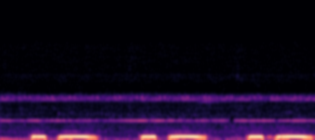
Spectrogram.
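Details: Spotted dove cooing quickly in 'lèo gù' style: three clear phrases, each a short coo then a longer gently descending note, spaced about a second apart over a low hum.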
